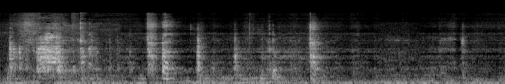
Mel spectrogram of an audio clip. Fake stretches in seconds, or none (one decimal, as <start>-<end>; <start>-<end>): 1.2-3.8; 4.2-5.1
